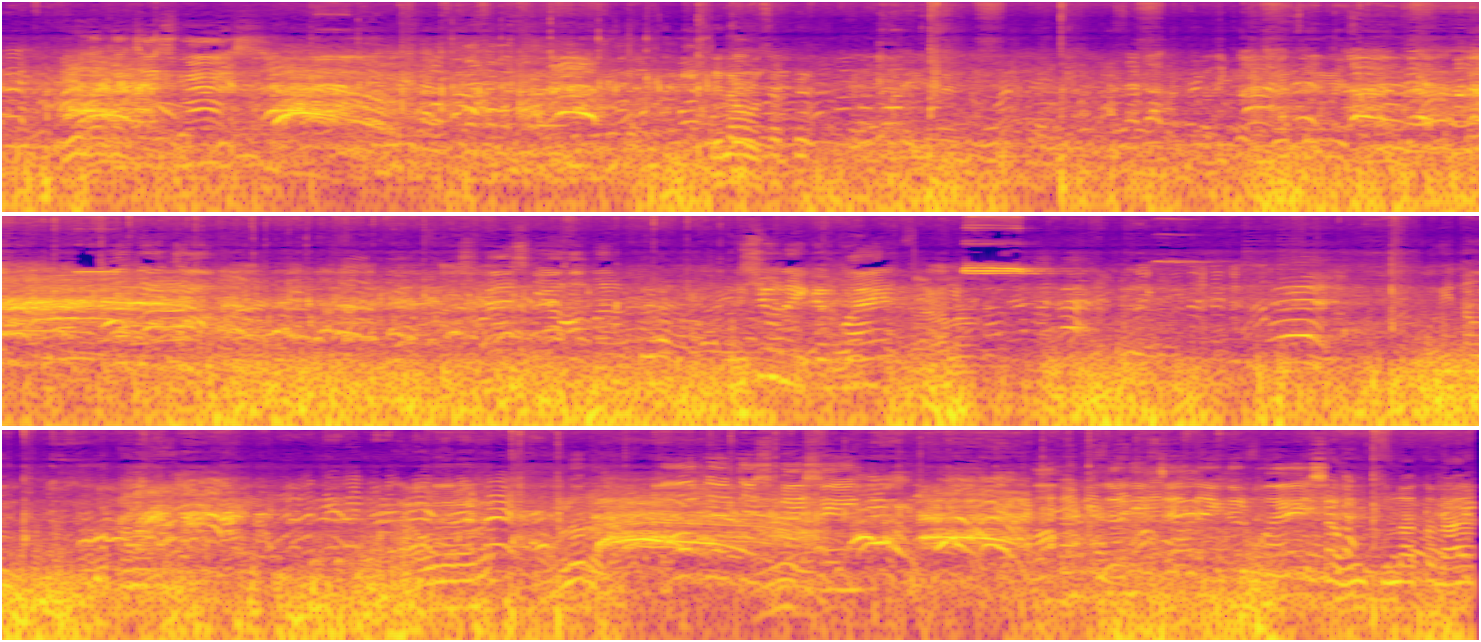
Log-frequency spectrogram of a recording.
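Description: Young men on the court shout and call out to each other with excitement.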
